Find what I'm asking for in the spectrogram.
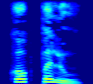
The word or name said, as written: ಕೊಪ್ಪಲು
